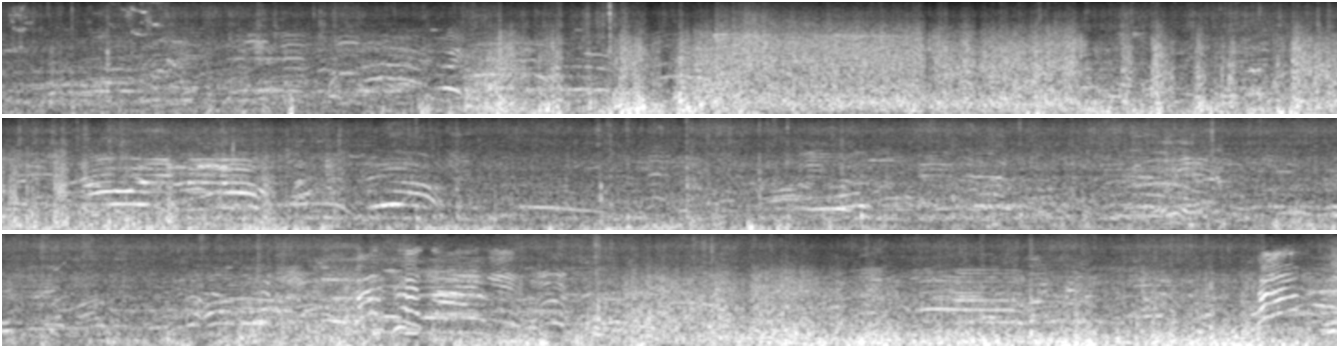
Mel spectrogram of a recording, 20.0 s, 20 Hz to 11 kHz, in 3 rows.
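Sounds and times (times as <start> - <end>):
voices shouting across water: 0.0 - 20.0
wind buffeting microphone: 0.0 - 20.0.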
